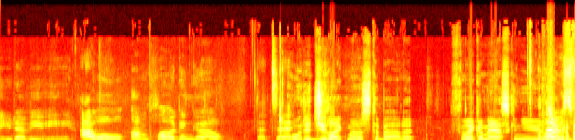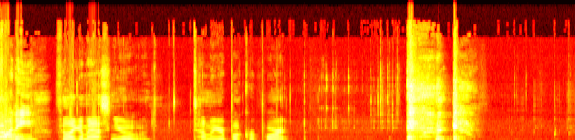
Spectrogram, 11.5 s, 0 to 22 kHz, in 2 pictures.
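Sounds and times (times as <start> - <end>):
speech: 0.0 - 8.7
harsh throaty coughs: 9.8 - 10.6.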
